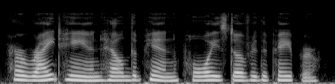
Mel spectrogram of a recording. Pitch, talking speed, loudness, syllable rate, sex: 190 Hz, 180 wpm, -16 LUFS, 4.1 syllables/s, female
